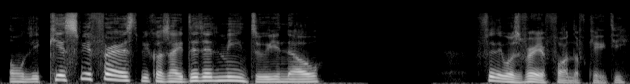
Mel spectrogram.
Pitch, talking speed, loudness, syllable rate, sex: 140 Hz, 150 wpm, -19 LUFS, 5.0 syllables/s, male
